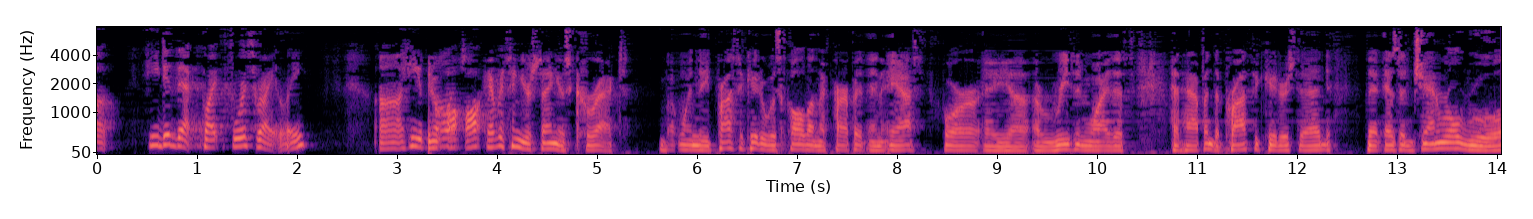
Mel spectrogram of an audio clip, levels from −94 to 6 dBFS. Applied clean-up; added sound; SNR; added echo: neural mask model DeepFilterNet 3.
